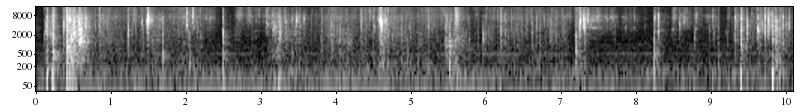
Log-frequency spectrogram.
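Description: A pale green-white reformed gym chalk block, solid and brittle and broken into chunks, is crushed and squeezed between bare fingers and palms as powder falls. Dense bright crunching and gritty crackling come in repeated bursts, the loudest near the start, over a faint steady low hum.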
